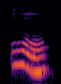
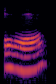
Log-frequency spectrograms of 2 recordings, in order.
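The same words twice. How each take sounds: First: O closed and rounded, held; closed O, as in Spanish. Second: O more open, drawn out like "aw". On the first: Teacher compares vowel with Spanish, closed O. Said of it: "es como el sonido en español". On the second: Teacher explains the more open sound, open O. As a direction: open throat and mouth for a long O. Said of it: "más abierto". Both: Shown as a demonstration.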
